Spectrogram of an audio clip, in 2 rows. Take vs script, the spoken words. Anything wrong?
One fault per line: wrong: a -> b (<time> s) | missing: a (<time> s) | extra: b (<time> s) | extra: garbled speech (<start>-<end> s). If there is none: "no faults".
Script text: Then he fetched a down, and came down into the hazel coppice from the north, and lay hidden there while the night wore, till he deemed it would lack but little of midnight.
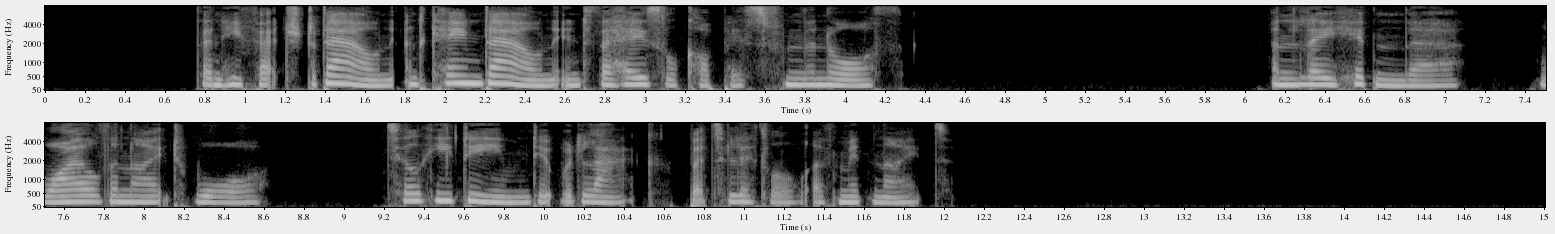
no faults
